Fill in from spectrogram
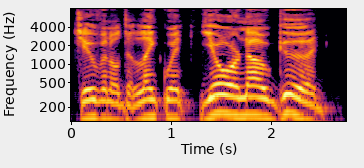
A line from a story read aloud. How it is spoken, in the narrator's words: Darry shouted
